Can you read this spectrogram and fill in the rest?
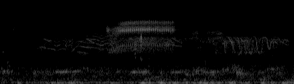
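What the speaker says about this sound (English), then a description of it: "Then you hear the hornbills. They're busy doing a display. That's that call that you can hear." Hornbills call during a display at an African waterhole, a distant wavering series of bird calls rising in the middle of the clip over a faint outdoor background.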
